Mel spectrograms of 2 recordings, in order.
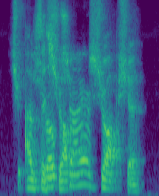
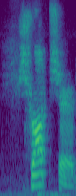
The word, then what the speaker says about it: Shropshire: The Shropshire, did I pronounce that correctly? – Shropshire. – Shropshire, very good.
